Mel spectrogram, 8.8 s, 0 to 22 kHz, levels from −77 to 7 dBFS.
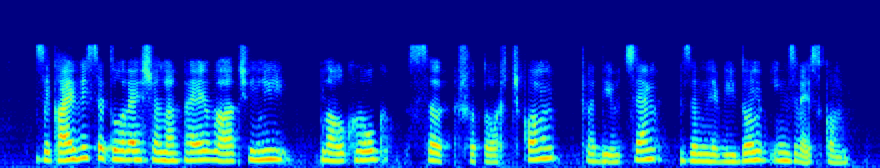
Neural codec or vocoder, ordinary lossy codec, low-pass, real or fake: codec, 16 kHz, 1 kbps, FreqCodec, smaller model; none; 7.2 kHz; fake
